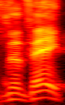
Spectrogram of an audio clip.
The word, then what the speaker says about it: Vivek: open up I say my name's Vivek it rhymes with cake it ain't about thee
